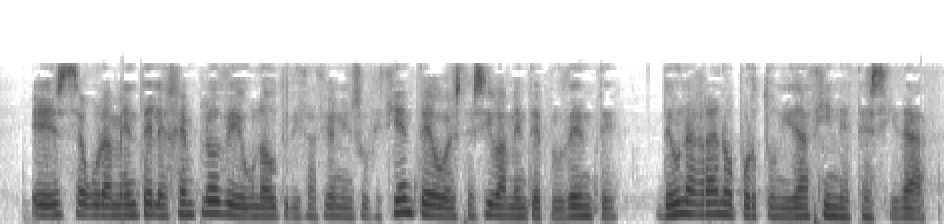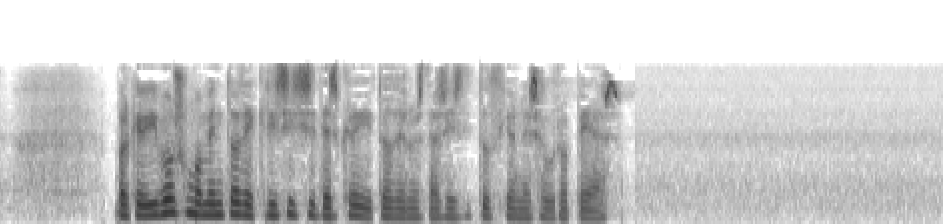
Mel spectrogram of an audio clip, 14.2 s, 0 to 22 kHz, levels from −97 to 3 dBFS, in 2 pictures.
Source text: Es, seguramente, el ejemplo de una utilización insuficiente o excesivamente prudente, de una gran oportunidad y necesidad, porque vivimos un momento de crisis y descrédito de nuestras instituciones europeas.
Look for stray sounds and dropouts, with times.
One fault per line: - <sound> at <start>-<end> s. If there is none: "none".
none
